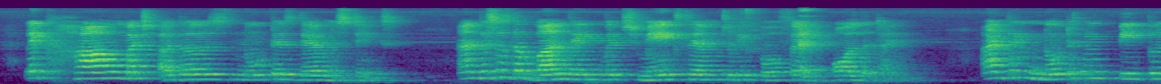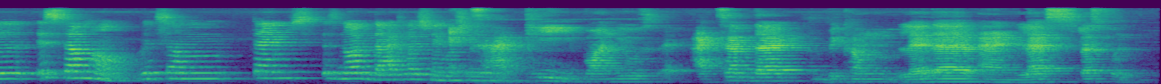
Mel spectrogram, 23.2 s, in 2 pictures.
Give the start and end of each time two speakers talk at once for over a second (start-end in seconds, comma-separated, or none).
none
